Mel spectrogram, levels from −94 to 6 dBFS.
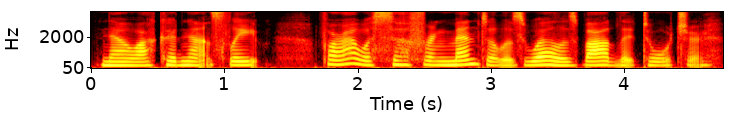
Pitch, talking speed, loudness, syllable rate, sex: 205 Hz, 190 wpm, -18 LUFS, 5.4 syllables/s, female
